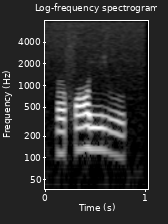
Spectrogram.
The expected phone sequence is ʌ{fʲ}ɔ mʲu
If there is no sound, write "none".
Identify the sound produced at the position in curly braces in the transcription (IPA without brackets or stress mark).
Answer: f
